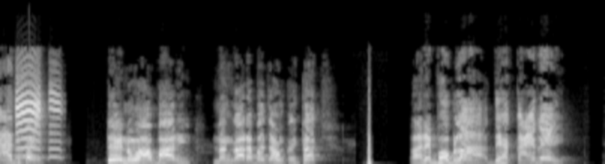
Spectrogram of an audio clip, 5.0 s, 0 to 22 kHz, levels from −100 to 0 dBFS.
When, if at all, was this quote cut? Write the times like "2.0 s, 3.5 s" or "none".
2.9 s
